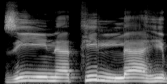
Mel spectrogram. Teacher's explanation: Agar kasra bo'lsa-chi, zinatillahi bo'lib ingichka o'qilinadi.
